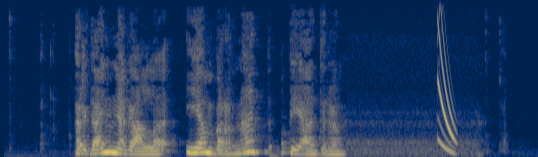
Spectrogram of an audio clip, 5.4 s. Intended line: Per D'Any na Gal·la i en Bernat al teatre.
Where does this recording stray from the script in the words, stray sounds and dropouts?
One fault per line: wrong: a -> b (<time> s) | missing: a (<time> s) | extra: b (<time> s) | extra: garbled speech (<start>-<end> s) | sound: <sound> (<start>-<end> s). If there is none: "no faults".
sound: chirp (4.4-4.6 s)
